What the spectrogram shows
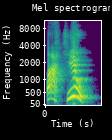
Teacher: Oral, porque oral, ó, partiu. Tô falando de boa, não passou nada pelo nariz.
